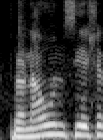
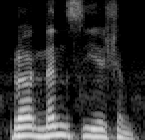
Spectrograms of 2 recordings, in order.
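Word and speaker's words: pronunciation: प्रोनाउंसिएशन नहीं अजहर साहब, प्रोनंसिएशन, प्रोनंसिएशन।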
